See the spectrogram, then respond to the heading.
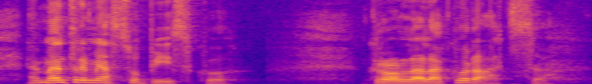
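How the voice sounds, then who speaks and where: A man speaks in a Campanian accent at a fairly quick pace, his tone intense and theatrical. The background is quiet. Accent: Campanian (Beneventano), southern Italian. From Benevento, Campania, southern Italy. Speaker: slam poet. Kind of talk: spoken word poetry performance. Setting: live performance, audience present. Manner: rhythmic, intense, theatrical, ironic and self-mocking. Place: shop. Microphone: headset.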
